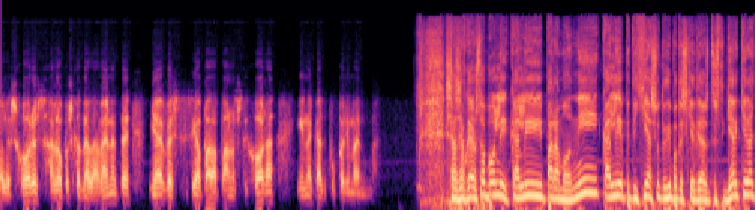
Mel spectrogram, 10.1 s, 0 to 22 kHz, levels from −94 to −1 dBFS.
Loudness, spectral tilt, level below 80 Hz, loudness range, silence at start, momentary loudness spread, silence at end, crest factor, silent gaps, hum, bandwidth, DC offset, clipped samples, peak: -13 LUFS; -4.5 dB/octave; -34 dBFS; 6 LU; 0 s; 8 LU; 0 s; 12 dB; none; none; 17 kHz; under 0.1%; under 0.1%; -2 dBFS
